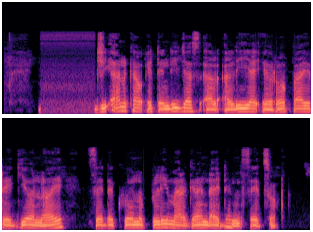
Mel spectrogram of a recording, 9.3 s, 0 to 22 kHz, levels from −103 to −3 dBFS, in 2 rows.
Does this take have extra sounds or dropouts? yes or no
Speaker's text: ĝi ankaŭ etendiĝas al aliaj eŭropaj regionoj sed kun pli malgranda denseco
no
